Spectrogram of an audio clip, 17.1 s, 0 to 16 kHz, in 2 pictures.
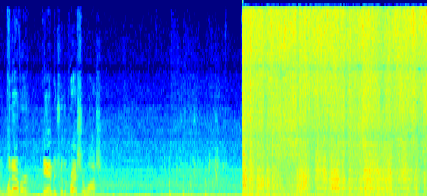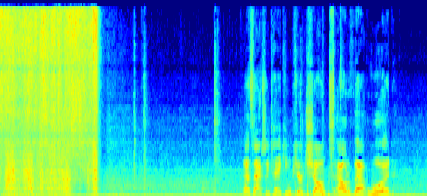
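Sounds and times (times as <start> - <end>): pressure washer jet hissing: 4.8 - 10.6.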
